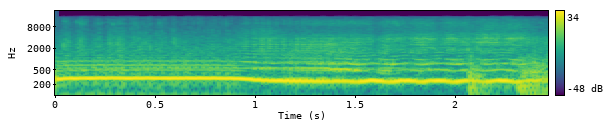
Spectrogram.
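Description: A live band with a female singer holding one long sung note, which steps down to a lower held note about a second in.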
